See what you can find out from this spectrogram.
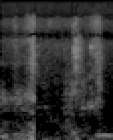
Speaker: if you can hear that snoring that is my dog's snoring he's loving the new place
